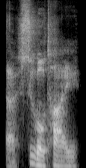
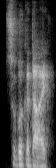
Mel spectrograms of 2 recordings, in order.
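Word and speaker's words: Subutai: the famous General sub subotai you might see his name rendered as but subai is probably the closest to the 13th century pronunciation Mongolian um they have just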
